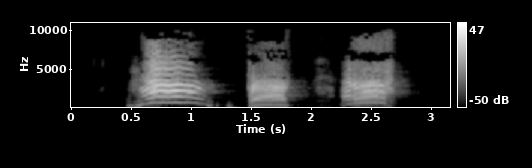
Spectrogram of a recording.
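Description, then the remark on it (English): A person imitates a flamingo call with three nasal, honking bursts, each under a second, rising and falling in pitch, with short pauses between them and no other talking. “I think there's a flamingo in the room behind me. I'm going to look around. Oh, wait. That was you.”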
